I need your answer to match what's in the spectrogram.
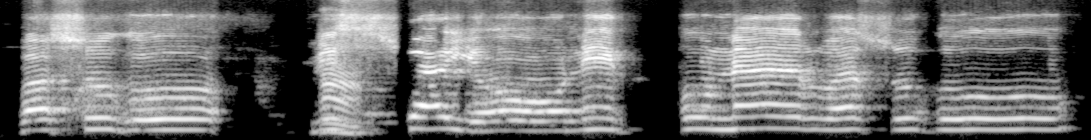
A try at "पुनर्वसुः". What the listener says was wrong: கு கிடையாது भगिनी. ஹ வர இடத்துலனா க சொல்லக்கூடாது. पुनर्वसुः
